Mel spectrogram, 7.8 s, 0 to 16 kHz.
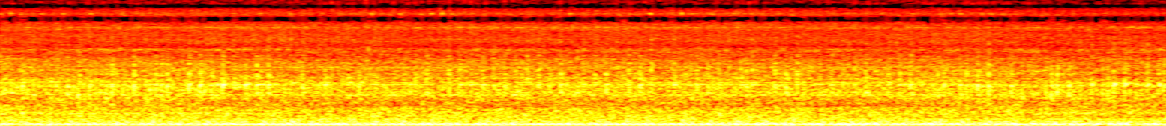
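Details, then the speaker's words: Warm 1979 Hurst/Oldsmobile Cutlass W-30 V8 idling after a warm start, original mileage, heard under the open hood; loose, uneven tapping knock riding over the lope, an engine knock at idle with cause not yet pinned down. "anybody that's unfamiliar that lovely knocking sound is courtesy"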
